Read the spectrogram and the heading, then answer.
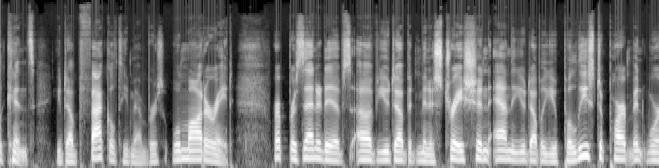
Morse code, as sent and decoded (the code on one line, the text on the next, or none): none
